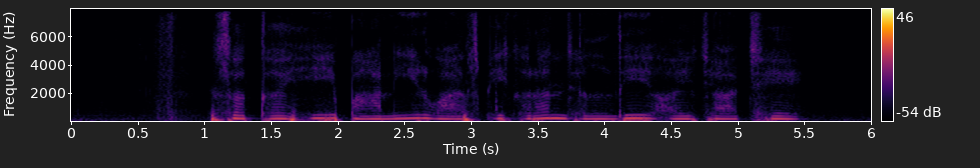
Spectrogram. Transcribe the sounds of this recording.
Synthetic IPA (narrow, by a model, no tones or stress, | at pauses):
sət̪əɦipaːniɾʋaːspikəɾənd͡ʒəld̪ihəjd͡ʒaːt͡ʃʰe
